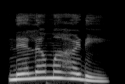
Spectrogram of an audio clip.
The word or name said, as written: ನೆಲಮಹಡಿ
